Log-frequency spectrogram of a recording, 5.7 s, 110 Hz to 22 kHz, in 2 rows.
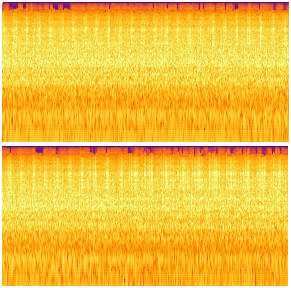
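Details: M35A2 military truck diesel, fuel return still flowing without bubbles: heavy knocking idle with a constant loud rushing hiss on top, suspected intake air leak near the turbo, not confirmed.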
